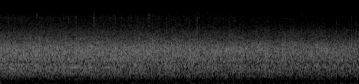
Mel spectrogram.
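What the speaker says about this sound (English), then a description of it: "Let's give a big round of applause again to our talented AeroVision team for their creativity." Steady applause from an audience at a school district back-to-school kickoff event, dense and continuous clapping filling the hall with no voices over it.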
